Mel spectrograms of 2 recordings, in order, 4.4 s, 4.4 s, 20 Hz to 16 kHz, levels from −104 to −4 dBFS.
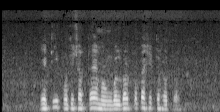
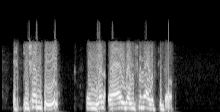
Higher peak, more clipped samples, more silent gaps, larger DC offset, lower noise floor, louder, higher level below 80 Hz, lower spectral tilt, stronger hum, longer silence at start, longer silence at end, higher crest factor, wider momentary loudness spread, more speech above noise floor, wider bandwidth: second, -8 dBFS vs -2 dBFS; neither; neither; neither; second, -55 dBFS vs -86 dBFS; second, -24 LUFS vs -14 LUFS; second, -56 dBFS vs -46 dBFS; about the same, -9 dB/octave vs -9.5 dB/octave; neither; first, 0.8 s vs 0.25 s; second, 0.8 s vs 0.95 s; first, 18 dB vs 12 dB; about the same, 10 LU vs 11 LU; second, 32 dB vs 74 dB; first, 11.5 kHz vs 6.8 kHz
